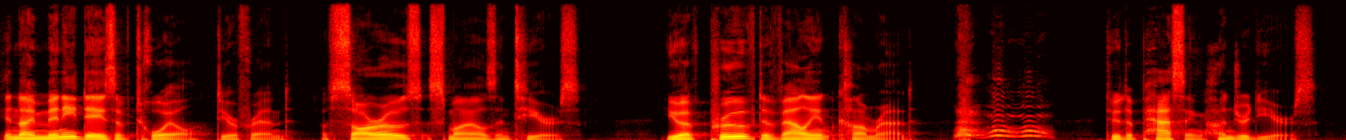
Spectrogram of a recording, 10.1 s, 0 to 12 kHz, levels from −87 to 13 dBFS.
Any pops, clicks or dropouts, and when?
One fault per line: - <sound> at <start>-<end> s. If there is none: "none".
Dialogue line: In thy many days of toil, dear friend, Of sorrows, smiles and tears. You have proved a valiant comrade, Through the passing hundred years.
- bark at 7.2-7.9 s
